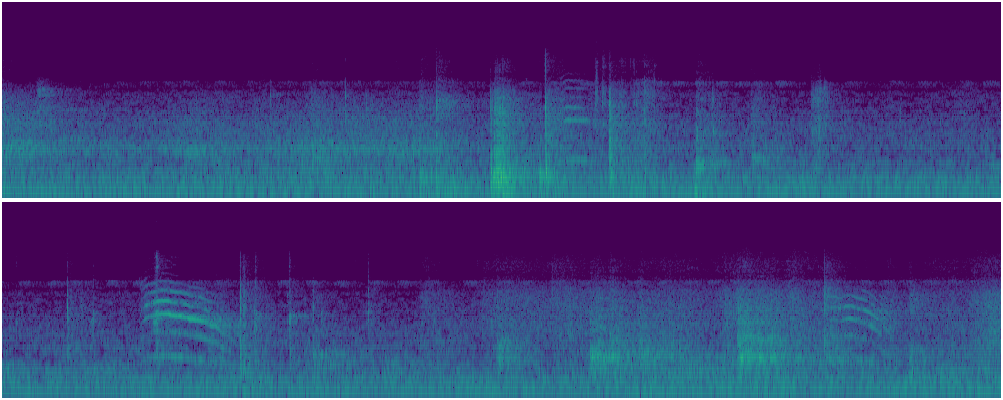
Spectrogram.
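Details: Tabby cat in labour, giving birth to kittens, with a few arching meows near the middle and end over a steady low hum, panting and rustling between calls.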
